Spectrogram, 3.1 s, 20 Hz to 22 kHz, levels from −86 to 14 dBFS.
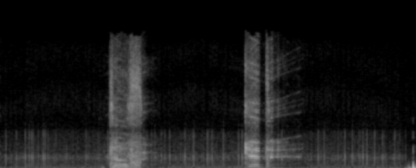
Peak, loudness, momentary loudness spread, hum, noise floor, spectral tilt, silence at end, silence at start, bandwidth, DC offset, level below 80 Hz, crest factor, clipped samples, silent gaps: -6 dBFS; -28 LUFS; 24 LU; none; -51 dBFS; -2.5 dB/octave; 0 s; 0.2 s; 18 kHz; 0.2%; -54 dBFS; 28 dB; under 0.1%; none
